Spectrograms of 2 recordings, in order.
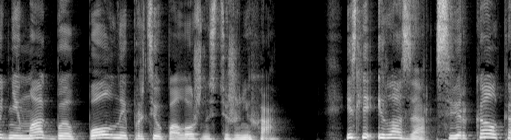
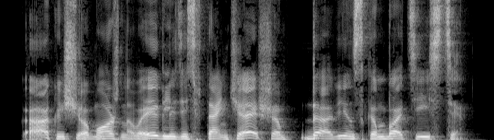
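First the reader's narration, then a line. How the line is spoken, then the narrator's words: Grumbling. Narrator (Russian): проворчал Вардван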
